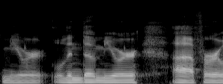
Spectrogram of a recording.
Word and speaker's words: Muir: Robert Eggers comes to mind with that because he's used, I think her last name is pronounced Muir, Linda Muir, for like all of his costume design work.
